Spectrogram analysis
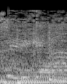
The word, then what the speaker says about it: Tika: It's coffee talk with the Tika. Nothing rhymes with that but chicken tikka.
